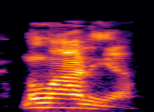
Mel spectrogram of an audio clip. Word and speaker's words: Melania: And it all started because I can never pronounce the first lady's name right. Melania Trump? Melania, thank you.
